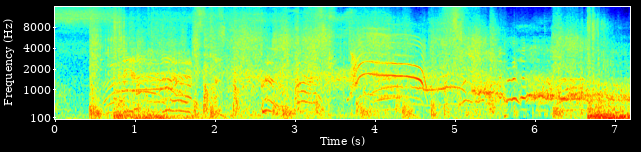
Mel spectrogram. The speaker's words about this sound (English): This is the finale, and you know what that means. Fireworks. Fireworks.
